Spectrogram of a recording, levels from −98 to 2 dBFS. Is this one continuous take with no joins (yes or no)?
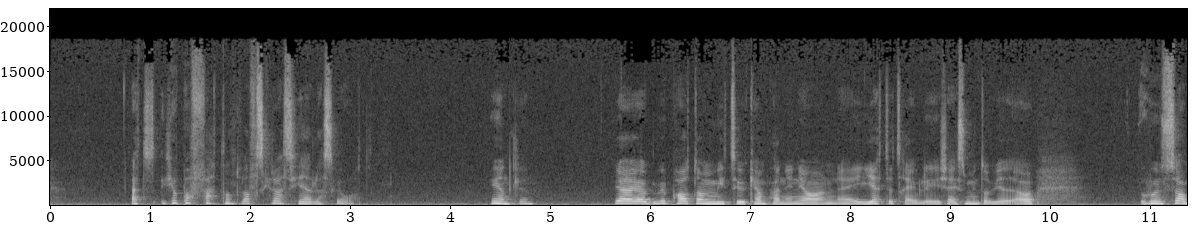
yes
